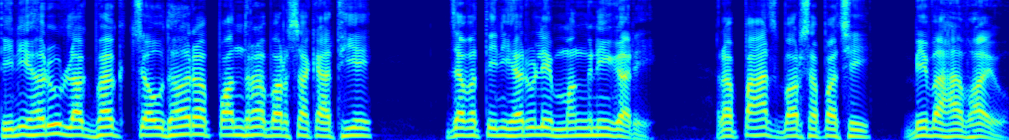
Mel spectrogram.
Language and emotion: Nepali, neutral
